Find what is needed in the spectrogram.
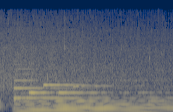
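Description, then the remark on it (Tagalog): Steady rain falls as a continuous hiss, starting abruptly and holding even throughout, with sustained low musical tones droning underneath. No one speaks. “Isang araw ay kausap ko siya habang inaantay kong tumila ang ulan.”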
